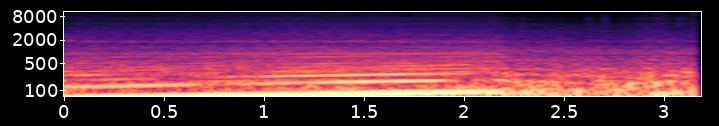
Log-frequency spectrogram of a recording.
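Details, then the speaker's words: Written-off VW Polo before repair: loud, rough low rumble with raspy chuffing under revs, pretty noisy; exhaust blow. "Hear that exhaust blow? It's pretty noisy."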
